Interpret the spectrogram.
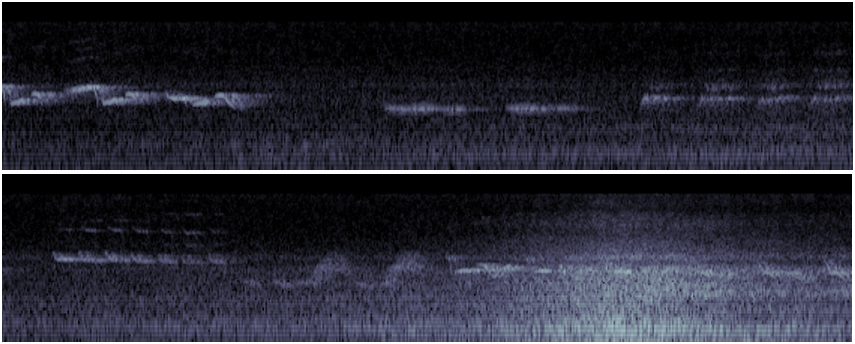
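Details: Early-morning birdsong of high chirps and short trills in separate bursts, fading as a rising rush of passing-vehicle noise swells toward the end.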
